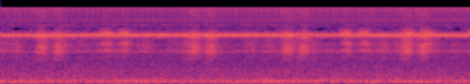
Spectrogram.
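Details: Common true katydids singing at night under a half moon in deciduous forest after cicadas have stopped: raspy pulsed bursts in short groups repeating about every second, over a steady high insect whine and low hum.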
